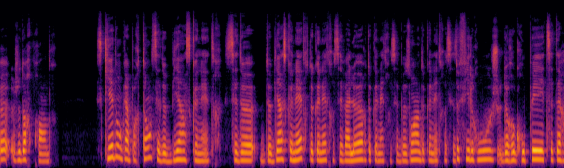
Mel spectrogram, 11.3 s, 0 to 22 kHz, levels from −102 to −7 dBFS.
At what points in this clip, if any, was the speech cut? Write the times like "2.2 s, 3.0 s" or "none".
9.1 s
